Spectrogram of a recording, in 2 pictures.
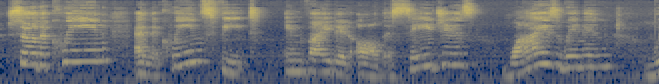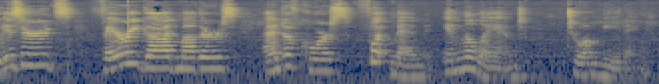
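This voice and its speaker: A woman reading a children's story aloud expressively, with deliberate phrasing and dramatic pauses. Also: on the high side, big pitch swings. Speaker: pastor reading children's stories. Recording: roomy, distant mic with faint noise.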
